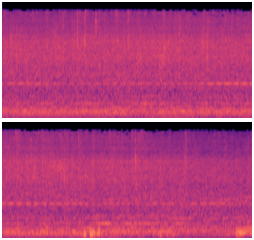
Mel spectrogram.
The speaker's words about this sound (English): As you can hear, it's raining.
